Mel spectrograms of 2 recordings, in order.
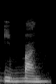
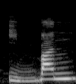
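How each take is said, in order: First: "Iban" kept low, without a rise. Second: "Iban" rising high and loud. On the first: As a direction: let "Iban" sit down in pitch. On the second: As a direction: lift the end of "Iban" sharply. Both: Shown as a demonstration. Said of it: "c'est au niveau des tons".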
